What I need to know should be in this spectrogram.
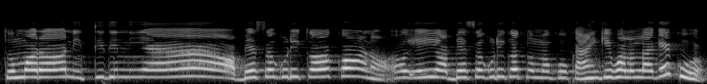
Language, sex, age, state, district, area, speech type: Odia, male, 30-45, Odisha, Nayagarh, rural, spontaneous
